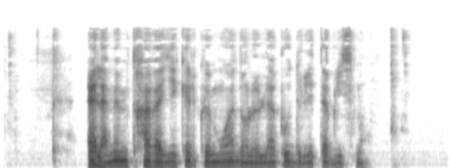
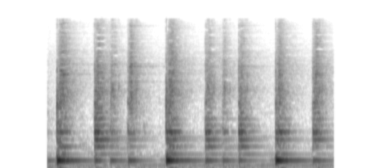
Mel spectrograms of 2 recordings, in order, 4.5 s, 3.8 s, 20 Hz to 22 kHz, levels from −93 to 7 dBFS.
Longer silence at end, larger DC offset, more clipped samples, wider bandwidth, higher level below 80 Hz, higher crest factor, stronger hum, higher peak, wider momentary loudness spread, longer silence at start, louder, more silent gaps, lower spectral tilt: about the same, 0.55 s vs 0.45 s; neither; neither; second, 11.5 kHz vs 13 kHz; about the same, -46 dBFS vs -48 dBFS; first, 26 dB vs 20 dB; neither; about the same, -2 dBFS vs -4 dBFS; about the same, 11 LU vs 12 LU; about the same, 0.5 s vs 0.45 s; second, -27 LUFS vs -23 LUFS; neither; about the same, -6 dB/octave vs -6 dB/octave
